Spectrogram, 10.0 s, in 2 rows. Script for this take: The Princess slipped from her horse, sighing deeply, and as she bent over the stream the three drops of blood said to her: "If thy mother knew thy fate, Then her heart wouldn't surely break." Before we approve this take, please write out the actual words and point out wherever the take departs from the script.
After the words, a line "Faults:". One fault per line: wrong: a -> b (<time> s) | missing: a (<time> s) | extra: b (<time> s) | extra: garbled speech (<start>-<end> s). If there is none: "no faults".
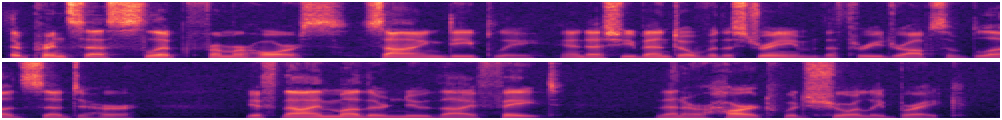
The Princess slipped from her horse, sighing deeply, and as she bent over the stream the three drops of blood said to her: "If thy mother knew thy fate, Then her heart would surely break."
Faults:
wrong: wouldn't -> would (8.9 s)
